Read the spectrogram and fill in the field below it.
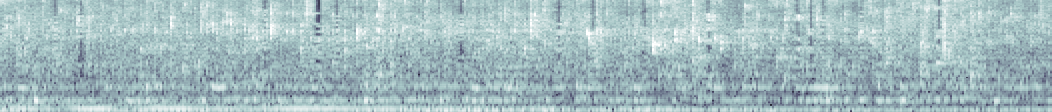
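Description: Water runs steadily through brewing equipment while grain goo is rinsed out, a continuous close splashing flow with a low hollow rumble.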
